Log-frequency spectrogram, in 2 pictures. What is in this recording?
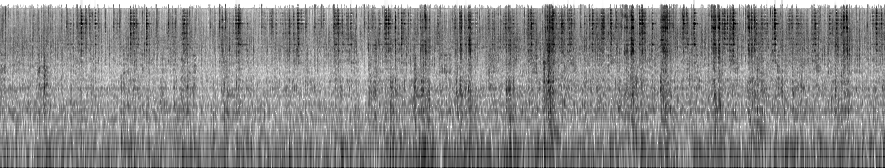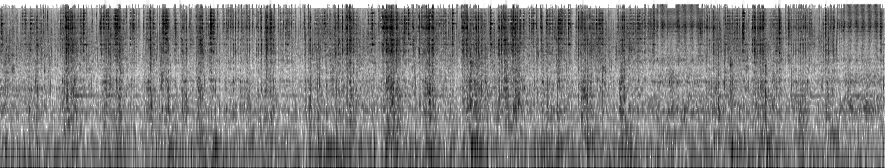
bicycle peddle fast wheel spin clicky something in spokes
bicycle, clicky, fast, peddle, spin, spokes, wheel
